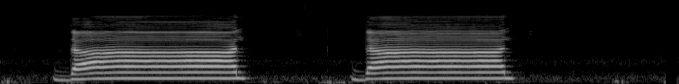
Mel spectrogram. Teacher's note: زبان کی نوک سامنے کے دو دانتوں کی جڑوں سے ٹکرائے گی تو ادا ہوگا دال دال.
